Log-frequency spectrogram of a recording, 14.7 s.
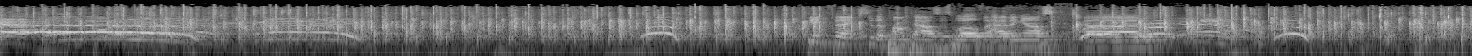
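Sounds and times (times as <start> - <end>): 
audience applause: 0.0 - 9.4, 10.0 - 14.7
speech: 8.8 - 11.8.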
